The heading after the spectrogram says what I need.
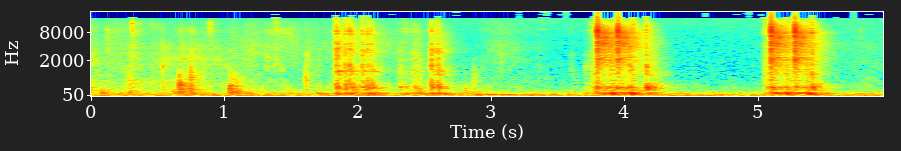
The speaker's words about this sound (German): Die Schreibmaschine.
